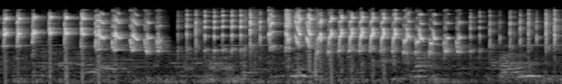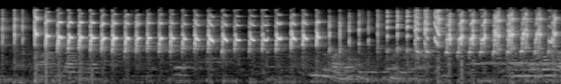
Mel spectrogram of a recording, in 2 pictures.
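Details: Lovebird singing in the Indonesian konslet liyer-liyer style, a long-duration song: a continuous, very rapid, shrill twittering chatter of fast repeated high notes, broken by brief pauses near two and six seconds.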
